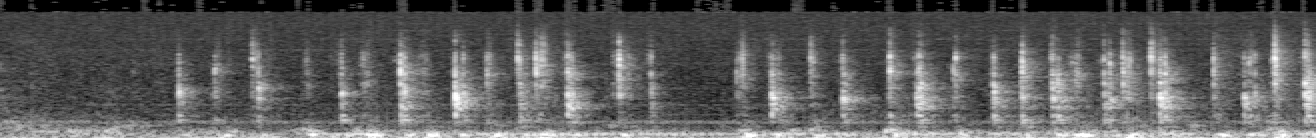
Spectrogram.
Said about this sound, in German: Die Tastatur ist leise und sehr leichtgängig. Silvia, drück doch mal ein paar Tasten, damit wir das mal hören.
